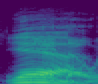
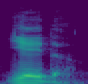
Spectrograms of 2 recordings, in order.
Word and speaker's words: yada: So the Hebrew word to know is yada. – We talked about that. – And wait. You say it how? – Yada. – Yada. Okay. – Or you hear it pronounced yada. Yada. Yada.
